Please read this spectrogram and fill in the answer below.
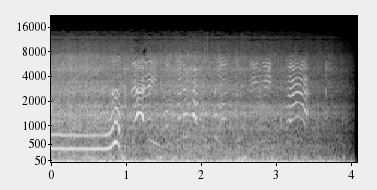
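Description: A voice holds a long steady 'ooh' that rises at its end, then gives a run of short, high, arching squeals, over the wash of water splashing on the rocks. The sound fades out at the very end.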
